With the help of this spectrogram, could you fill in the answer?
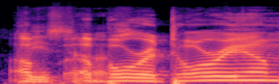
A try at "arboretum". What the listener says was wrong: Arboretorium. There was no atorium in there.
